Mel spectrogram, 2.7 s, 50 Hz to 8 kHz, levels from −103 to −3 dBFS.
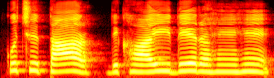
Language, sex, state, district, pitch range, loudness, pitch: Hindi, female, Madhya Pradesh, Bhopal, 220-245 Hz, -14 LUFS, 230 Hz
